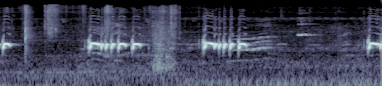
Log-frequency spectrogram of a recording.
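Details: Local zebra dove in active song, used to prompt doves learning to sing: several rapid, rolling coo phrases, one brief low thud, and faint clicks in the background.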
